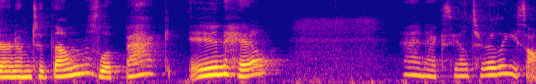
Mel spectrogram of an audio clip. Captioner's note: deep breaths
